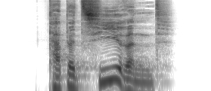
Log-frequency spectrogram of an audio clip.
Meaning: present participle of tapezieren
- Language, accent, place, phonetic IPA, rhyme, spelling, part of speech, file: German, Germany, Berlin, [tapeˈt͡siːʁənt], -iːʁənt, tapezierend, verb, De-tapezierend.ogg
